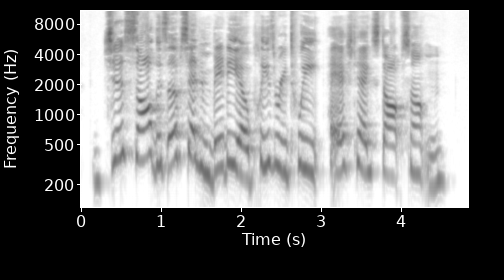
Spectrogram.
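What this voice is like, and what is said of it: Put-on country accent. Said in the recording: “Say it without a country accent.”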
